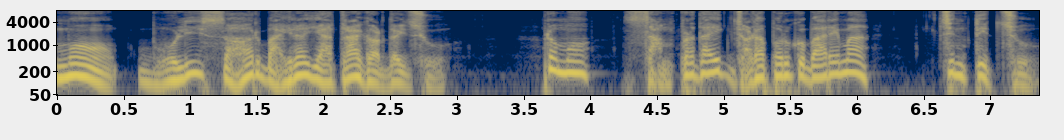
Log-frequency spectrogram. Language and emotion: Nepali, fearful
